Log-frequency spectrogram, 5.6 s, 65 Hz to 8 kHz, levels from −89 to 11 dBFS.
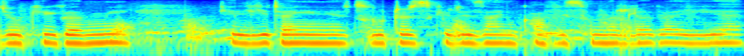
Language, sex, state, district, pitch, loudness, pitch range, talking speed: Hindi, male, Bihar, Sitamarhi, 205 Hz, -16 LUFS, 200-210 Hz, 150 wpm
